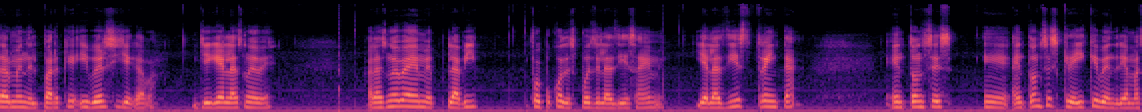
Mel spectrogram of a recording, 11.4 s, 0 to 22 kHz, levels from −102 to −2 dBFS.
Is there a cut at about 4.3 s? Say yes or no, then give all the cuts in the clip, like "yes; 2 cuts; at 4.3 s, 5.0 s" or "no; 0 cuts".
yes; 2 cuts; at 4.3 s, 10.1 s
